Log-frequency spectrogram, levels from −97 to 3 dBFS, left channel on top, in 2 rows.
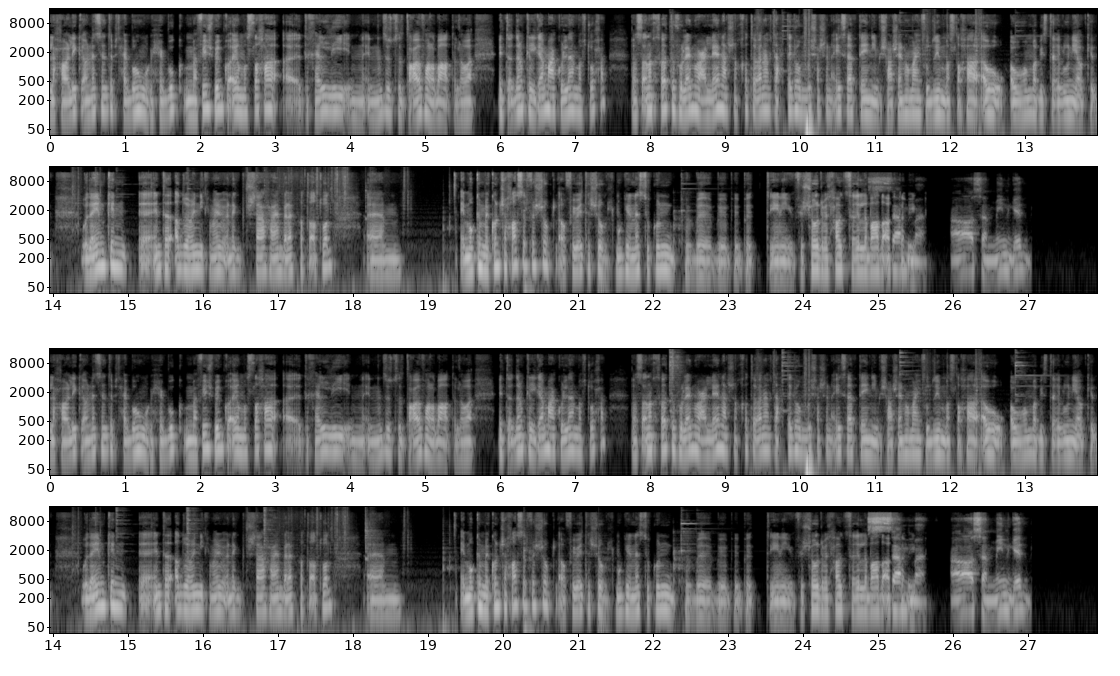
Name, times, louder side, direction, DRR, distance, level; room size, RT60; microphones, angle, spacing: voice 1, 0.0-18.7 19.4-25.5, left 3 dB, 50° left, 1.9 m, -31 dB
sound 1, 8.3-8.5 9.8-10.1 11.3-11.8 12.9-13.8 14.8-15.1 15.8-16.0 16.8-17.0 18.2-18.4 19.2-19.4 20.3-20.6 21.3-21.5 22.3-22.9, right 10 dB, 60° right, 7.3 m, -46 dB
sound 2, 9.3-19.4, left 2 dB, 30° left, 4.5 m, -46 dB
voice 2, 24.9-25.7 26.0-27.1, right 7 dB, 75° right, 1.2 m, -31 dB
head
